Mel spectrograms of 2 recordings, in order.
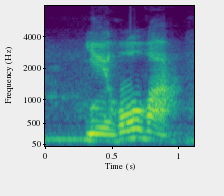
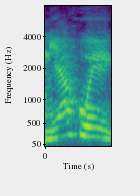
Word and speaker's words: Yehova: Dibacanya Yehova. Ya bukan Yahweh gitu. Yahweh mau cari dimanapun nggak bakal ketemu.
